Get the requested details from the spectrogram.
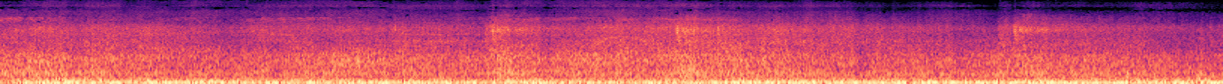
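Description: Energy weapons fire and crackle in bursts.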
